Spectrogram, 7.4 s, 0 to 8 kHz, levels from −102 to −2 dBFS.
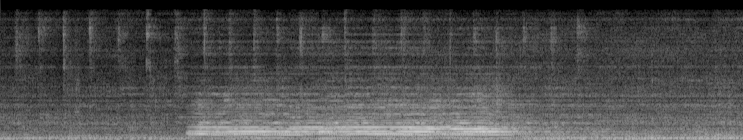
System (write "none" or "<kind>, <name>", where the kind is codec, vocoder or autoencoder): codec, SNAC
